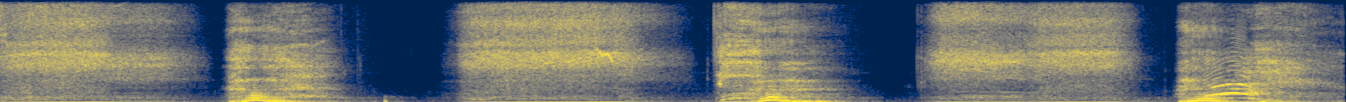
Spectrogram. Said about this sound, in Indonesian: Itu nafasnya nggak di dada ya, tapi di perut. Jadi perutnya diisi dengan oksigen.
